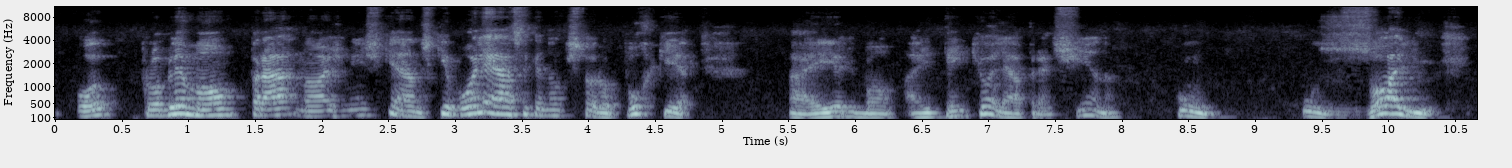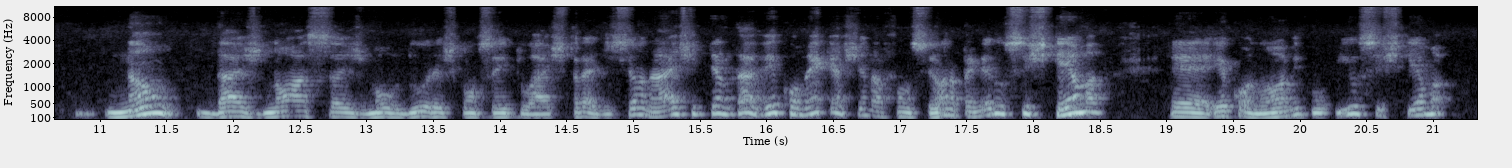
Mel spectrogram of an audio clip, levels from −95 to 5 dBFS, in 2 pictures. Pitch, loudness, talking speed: 170 Hz, -26 LUFS, 140 wpm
